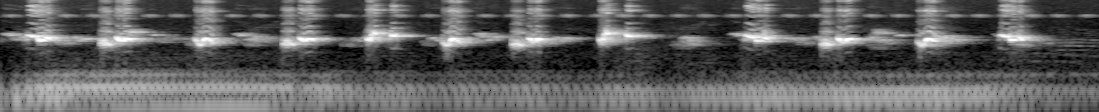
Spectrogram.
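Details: Sooty-headed bulbul repeating short, bright chirps about two and a half per second in a morning ropel song, with a steady low hum or engine-like drone underneath.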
